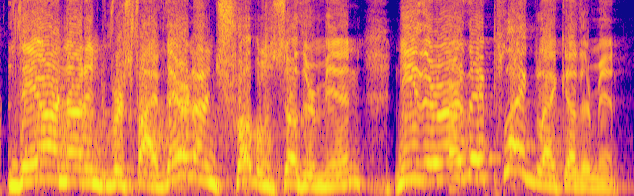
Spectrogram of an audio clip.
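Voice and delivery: high, punchy pulpit delivery; full-force preaching. Acted. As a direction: read the verse out like a fired-up preacher.

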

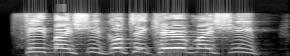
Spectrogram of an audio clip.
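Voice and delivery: high, loud, pressing charge; urgent commission. Pretend. Jesus urging Peter to care for others, loud and high. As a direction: send him out with urgent fire. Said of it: "He says that phrase".

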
